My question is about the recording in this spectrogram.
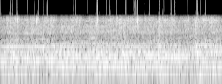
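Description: Live song music over the loudspeakers between sung lines: one chord held steady, moving to a new chord near the end.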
